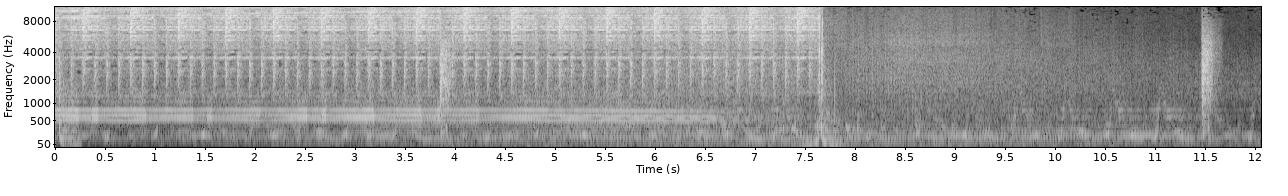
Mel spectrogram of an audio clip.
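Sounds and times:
fast hi-hat ticks: 0:00.0 - 0:07.7
held synth chord: 0:00.0 - 0:09.8
bass pulse: 0:00.0 - 0:12.0
techno track: 0:00.0 - 0:12.0.

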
